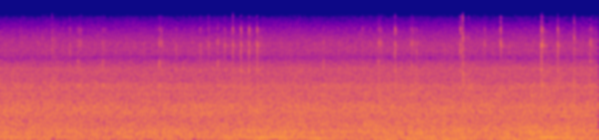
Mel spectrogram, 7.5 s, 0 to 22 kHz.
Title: Clicking noise (HDD from Dealextreme) video 2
